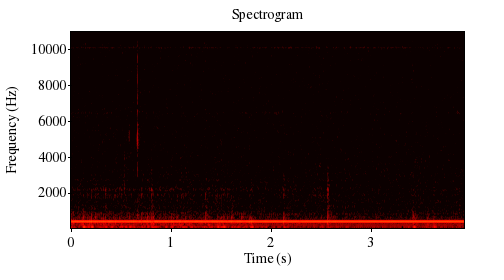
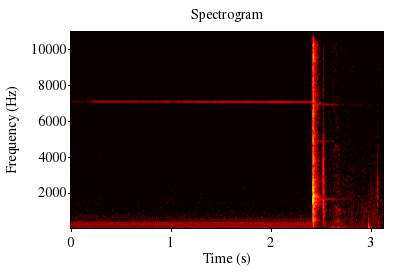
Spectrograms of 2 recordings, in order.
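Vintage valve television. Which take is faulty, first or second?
second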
